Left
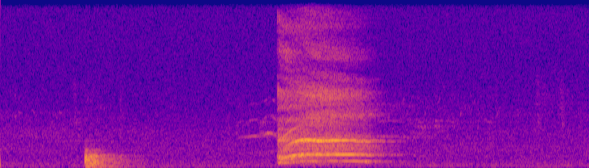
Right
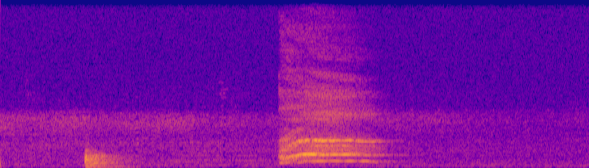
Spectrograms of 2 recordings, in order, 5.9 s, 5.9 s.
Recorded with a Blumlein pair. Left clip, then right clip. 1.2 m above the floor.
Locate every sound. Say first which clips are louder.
0.8 s knocking: left 2 dB; 5° left, 2.5 m
2.8 s a gasp: left 1 dB; 45° left, 3 m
